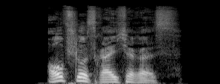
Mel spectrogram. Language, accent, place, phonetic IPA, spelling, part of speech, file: German, Germany, Berlin, [ˈaʊ̯fʃlʊsˌʁaɪ̯çəʁəs], aufschlussreicheres, adjective, De-aufschlussreicheres.ogg
- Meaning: strong/mixed nominative/accusative neuter singular comparative degree of aufschlussreich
